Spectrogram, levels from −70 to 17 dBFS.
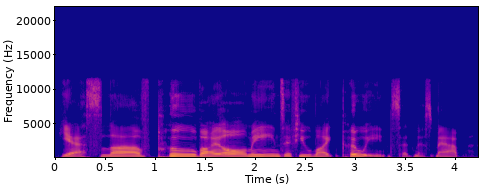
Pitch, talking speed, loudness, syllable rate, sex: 190 Hz, 185 wpm, -18 LUFS, 3.5 syllables/s, female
